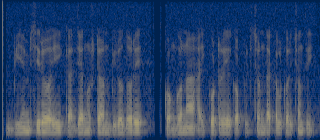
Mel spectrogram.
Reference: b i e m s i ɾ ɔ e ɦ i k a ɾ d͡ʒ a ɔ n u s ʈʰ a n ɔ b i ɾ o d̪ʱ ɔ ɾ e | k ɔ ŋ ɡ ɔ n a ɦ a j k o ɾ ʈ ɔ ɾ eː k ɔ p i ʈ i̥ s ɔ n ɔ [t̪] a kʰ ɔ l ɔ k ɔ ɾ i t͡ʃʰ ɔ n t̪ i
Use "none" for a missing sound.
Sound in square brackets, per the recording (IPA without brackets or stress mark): d̪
